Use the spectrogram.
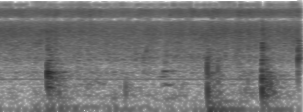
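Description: Cumin seeds frying in a pan for a Bengali home-cooked dish, a steady close sizzle with occasional stirring scrapes and thumps.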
